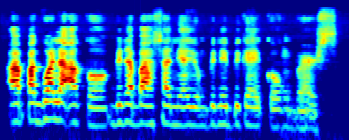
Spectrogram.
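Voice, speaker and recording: A woman telling her personal faith testimony in conversation, earnest and halting, acting out remembered dialogue. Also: fairly low pitch, steady tone, gravelly, a bit bright. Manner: earnest storytelling, often pauses and restarts; replays remembered dialogue in a raised voice. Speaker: church member giving testimony.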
